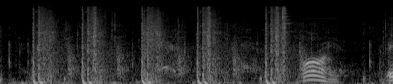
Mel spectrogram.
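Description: A creature groans and growls.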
